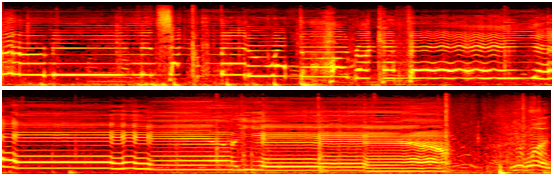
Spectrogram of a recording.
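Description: Talk box voiced through a keyboard synthesizer, playing a melodic line of held notes that step from pitch to pitch, with a wavering note around the middle and a run of falling notes near the end.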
